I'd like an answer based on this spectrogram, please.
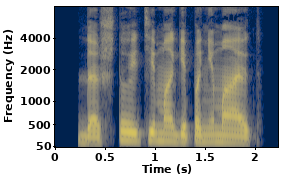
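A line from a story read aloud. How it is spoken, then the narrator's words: Snorting, dismissive. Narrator (Russian): хмыкнул он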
